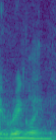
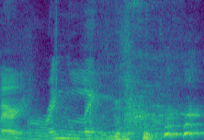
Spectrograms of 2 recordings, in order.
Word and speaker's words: Ringling: all like but then I did was say wringling and then the last then after you said it then you were like Ringling Ringling Ringling ring you're probably pissed off you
